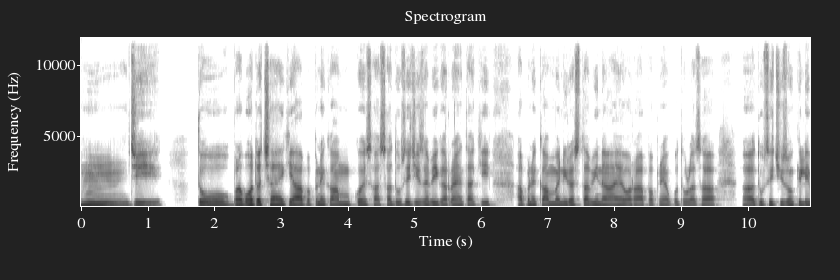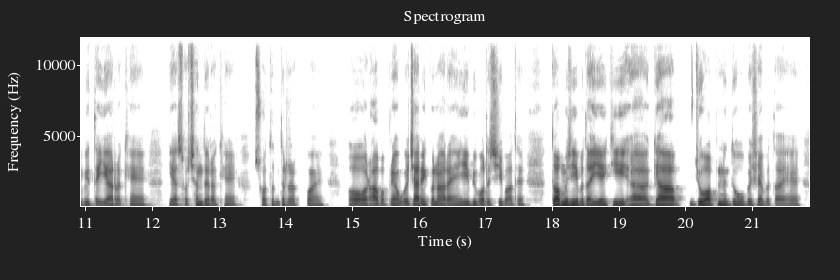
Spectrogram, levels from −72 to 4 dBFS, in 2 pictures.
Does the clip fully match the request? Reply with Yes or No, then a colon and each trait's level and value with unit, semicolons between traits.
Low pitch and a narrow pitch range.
Yes: low, 110 Hz; narrow, 2.3 semitones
